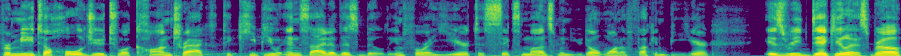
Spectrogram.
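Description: A man with an American accent and a plain, everyday voice, fairly high-pitched, at a moderate pace, with fairly even intonation and big swings in loudness. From Northern California. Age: 40s. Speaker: gym founder and owner. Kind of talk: casual interview.

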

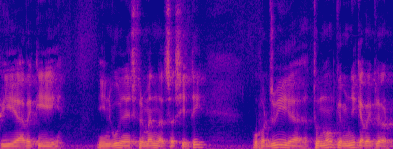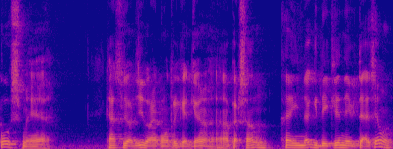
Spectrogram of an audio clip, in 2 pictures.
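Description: Audible room echo surrounds a man's voice. He speaks at a fairly slow pace with ordinary pitch variation. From Quebec, Eastern Townships. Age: 60s. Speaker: retired police interrogator. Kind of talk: interview. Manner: halting.

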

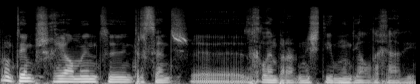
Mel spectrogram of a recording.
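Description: This man has a dark, mellow tone and ordinary pitch variation. His pace is moderate. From Portugal, Torres Novas. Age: 40s. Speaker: radio broadcaster. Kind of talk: monologue. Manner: halting.

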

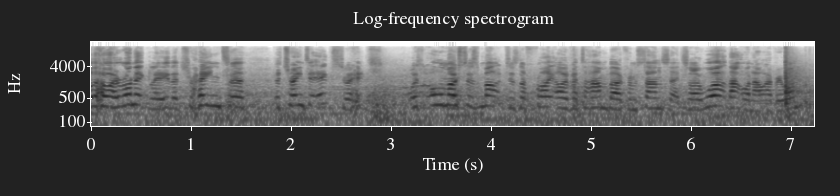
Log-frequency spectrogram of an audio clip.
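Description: A man's raised, projected voice at an extremely high pitch, very fast with fairly even intonation, amid noticeable background noise. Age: 20s. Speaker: amateur skateboarder. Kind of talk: casual interview. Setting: outdoors at skate park event.

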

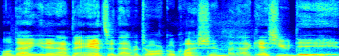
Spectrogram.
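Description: A raspy put-on character voice from a man, fairly low in pitch and very fast, over clear background noise. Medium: actual play. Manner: grumbling, reminiscing, wry.

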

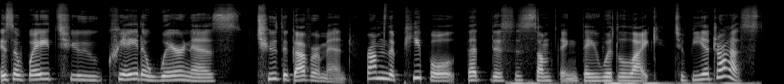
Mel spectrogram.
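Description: A woman speaks with a Danish accent at a medium pitch and moderate pace. The recording is very clean, with a silent background. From Denmark. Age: 20s. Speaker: university student. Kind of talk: radio interview. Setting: radio studio.

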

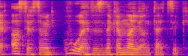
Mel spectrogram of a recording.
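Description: Somewhat breathy, the voice carries a dark, mellow tone. Its pace is fairly quick. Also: man. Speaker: podcast host. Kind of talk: casual chat.

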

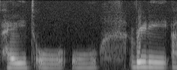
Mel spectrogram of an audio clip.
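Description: With a Slovak accent, a woman speaks in a monotone, flat intonation. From Slovakia. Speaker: journalist. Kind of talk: interview. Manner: halting.

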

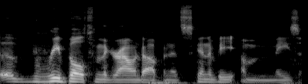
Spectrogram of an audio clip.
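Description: Recorded very cleanly with a silent background and a dry, close sound with no echo, a man with an unremarkable speaking voice talks fairly quickly with ordinary pitch variation. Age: 30s. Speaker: podcast co-host. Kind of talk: casual chat.

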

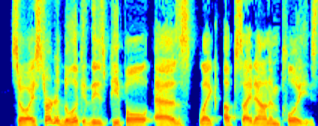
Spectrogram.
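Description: A man with an American accent speaks at a fairly slow pace in a fairly high pitch, using a plain, everyday voice. The background is quiet. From Boston, US. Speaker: business consultant. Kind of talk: casual interview.

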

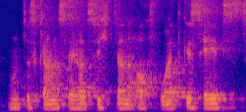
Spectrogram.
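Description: Here a man speaks amid noticeable background noise. Audible room echo surrounds his voice. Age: 30s. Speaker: city councillor and politician. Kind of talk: interview.

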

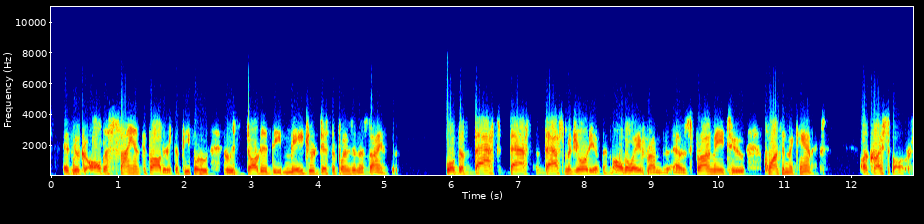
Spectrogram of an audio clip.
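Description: Here is an ordinary speaking voice. The pitch shows ordinary variation. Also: man, fairly high pitch for a man. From United States. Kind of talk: interview.

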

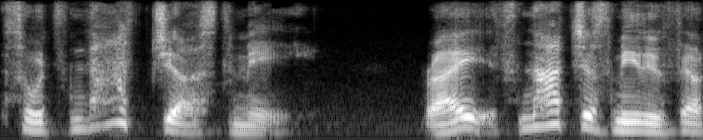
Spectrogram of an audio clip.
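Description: At a fairly slow pace, a man with an unremarkable speaking voice talks at a fairly high pitch. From Western Pennsylvania, Pittsburgh area. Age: 40s. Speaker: coach and speaker, former college wrestler. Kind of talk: interview.

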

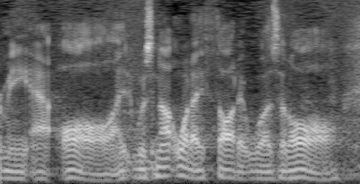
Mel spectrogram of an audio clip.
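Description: A man talks over noticeable background noise. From US Midwest, Missouri. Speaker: film and TV composer. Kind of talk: panel talk at a luncheon. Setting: jazz club stage with audience.

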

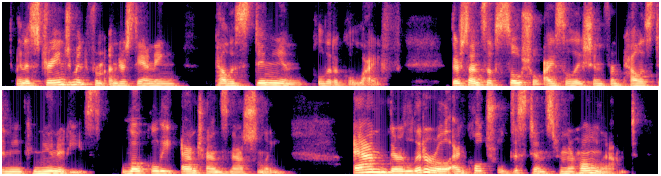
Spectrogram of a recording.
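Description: Over a quiet background, a woman with a normal speaking voice talks fairly quickly at a fairly low pitch, with ordinary pitch variation. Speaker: professor. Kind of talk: academic panel presentation. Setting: video call.

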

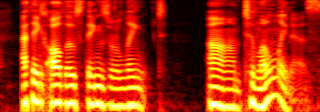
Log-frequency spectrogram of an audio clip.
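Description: A woman's very deep, low voice with fairly even intonation, recorded dry and close with no echo. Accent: Southern US. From Arkansas, near Jonesboro. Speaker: counselor. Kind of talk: interview. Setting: studio.

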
